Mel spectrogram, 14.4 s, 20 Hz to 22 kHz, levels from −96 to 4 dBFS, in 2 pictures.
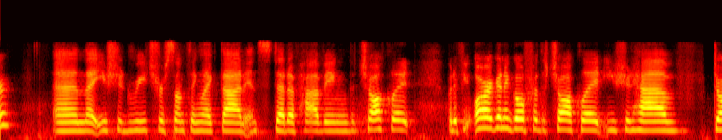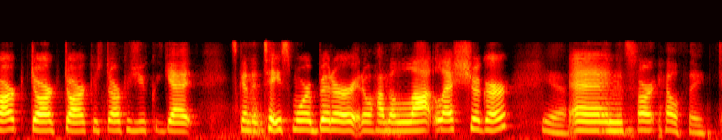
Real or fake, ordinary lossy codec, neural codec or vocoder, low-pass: fake; Opus, 64 kbps; codec, 24 kHz, 0.9 kbps, DualCodec; 7.2 kHz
